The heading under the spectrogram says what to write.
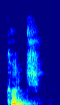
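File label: "conch", British English; pronunciations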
